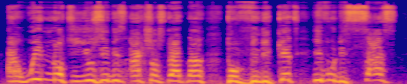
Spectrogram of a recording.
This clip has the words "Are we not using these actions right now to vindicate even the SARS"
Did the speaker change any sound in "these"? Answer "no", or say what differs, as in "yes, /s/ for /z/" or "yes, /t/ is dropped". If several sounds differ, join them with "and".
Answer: yes, /s/ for /z/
